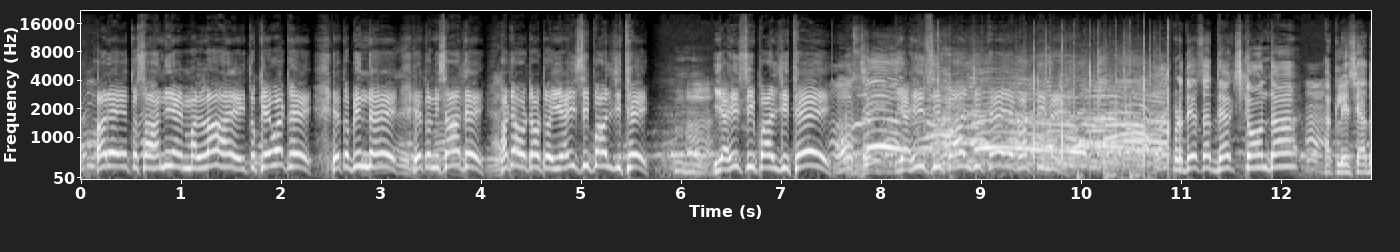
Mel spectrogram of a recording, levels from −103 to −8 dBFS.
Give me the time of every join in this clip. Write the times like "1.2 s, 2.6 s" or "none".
10.9 s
